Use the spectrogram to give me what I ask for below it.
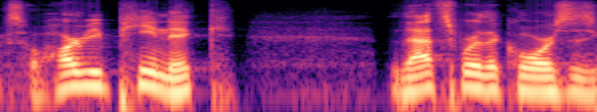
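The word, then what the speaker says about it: Penick: that the Tex and pronunciation of the name the namesake of the course is Harvey pck not penck so I've been saying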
